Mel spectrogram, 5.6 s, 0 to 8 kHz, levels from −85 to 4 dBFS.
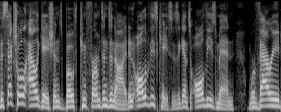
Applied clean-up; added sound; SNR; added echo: none; none; none; none.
